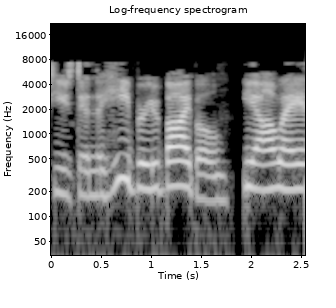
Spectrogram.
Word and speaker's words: Yahweh: in the Hebrew Bible Yahweh is the pronunciation most widely accepted by hebrew scholars the name may be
